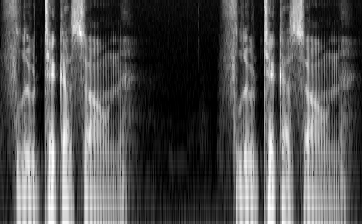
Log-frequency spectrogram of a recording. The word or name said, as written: Fluticasone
